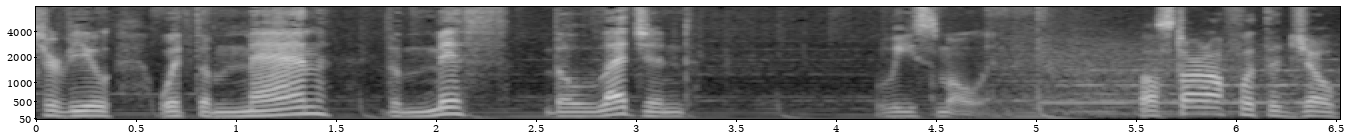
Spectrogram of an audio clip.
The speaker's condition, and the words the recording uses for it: None; typical speech.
